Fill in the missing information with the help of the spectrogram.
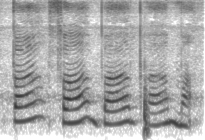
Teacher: जब प फ ब भ म उच्चारित करेंगे तो आपके होठ टच हो रहे हैं, तो उसको आप दंत से उच्चारित नहीं कर सकते हैं। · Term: ओष्ठ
